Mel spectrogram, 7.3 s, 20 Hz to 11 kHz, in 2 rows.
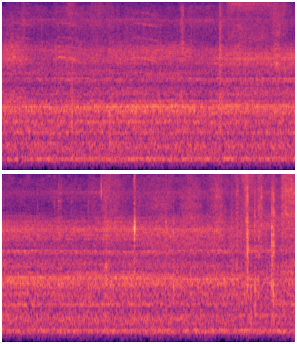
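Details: Hcalory Toolbox 2s diesel heater running steadily: constant fan whoosh with steady hum and burner roar, no surging or sputtering; outlet air reaching about 156–190 degrees, unit casing not even warm; normal running.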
